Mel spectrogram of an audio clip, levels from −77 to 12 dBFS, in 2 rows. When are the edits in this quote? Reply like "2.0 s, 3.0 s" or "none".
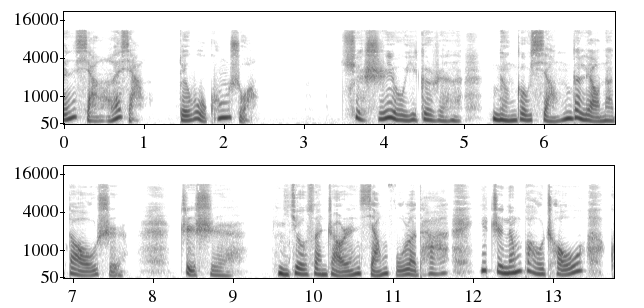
none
